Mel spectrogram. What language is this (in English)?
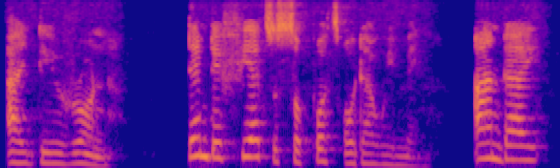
Nigerian Pidgin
